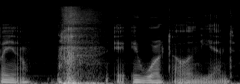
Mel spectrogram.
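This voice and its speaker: A man whispers quietly. Vocal fry runs through his voice. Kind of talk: casual late-night talk to camera. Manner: whispered; quiet, rambling.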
